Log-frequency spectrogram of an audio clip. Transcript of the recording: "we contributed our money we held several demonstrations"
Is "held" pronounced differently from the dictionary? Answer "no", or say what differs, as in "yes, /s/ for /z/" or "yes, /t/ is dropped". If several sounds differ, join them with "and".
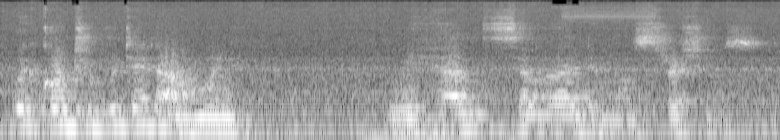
no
